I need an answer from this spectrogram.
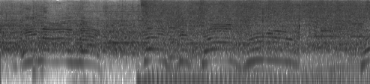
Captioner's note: cheers and applause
